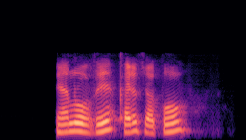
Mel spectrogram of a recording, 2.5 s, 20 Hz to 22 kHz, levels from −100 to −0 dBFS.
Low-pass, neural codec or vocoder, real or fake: 5.4 kHz; codec, 16 kHz, 1 kbps, FreqCodec, larger model; fake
